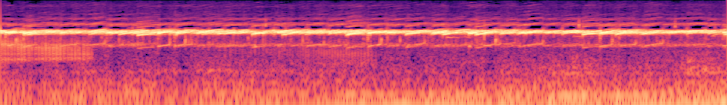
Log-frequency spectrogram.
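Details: Early-year frog pond at night filled with spring peepers, their high shrill peeps blending into an unbroken ringing chorus; a short lower buzzy sound opens the stretch before the steady peeping continues.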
